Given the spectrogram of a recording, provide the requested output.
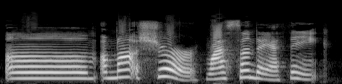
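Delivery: slow, puzzled, searching for the answer; unsure, hesitant. A narrator's reading. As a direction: think it over out loud, high and halting. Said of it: "Kathy wrinkled her brow".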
